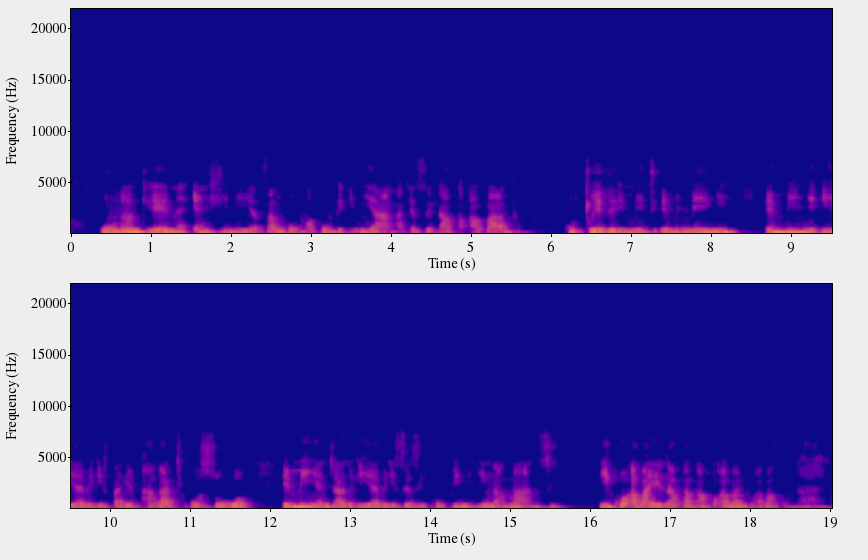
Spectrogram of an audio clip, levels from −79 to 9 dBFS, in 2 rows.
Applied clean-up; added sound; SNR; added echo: none; none; none; reverberation time 0.4 s.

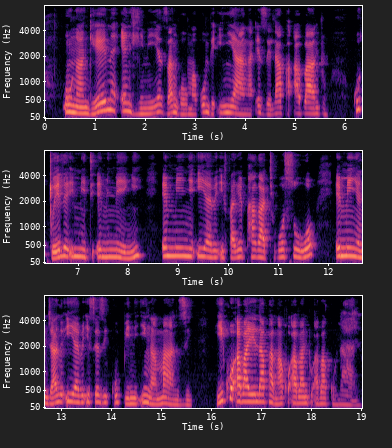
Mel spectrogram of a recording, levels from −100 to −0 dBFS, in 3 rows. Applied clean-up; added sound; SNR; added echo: none; none; none; none.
